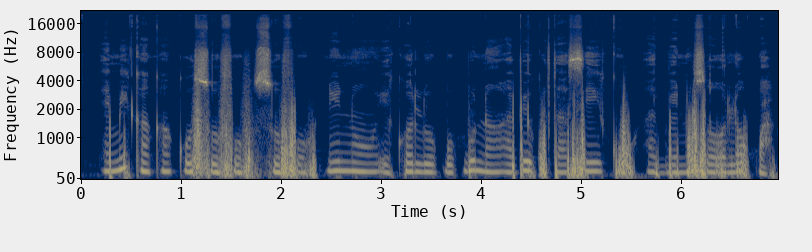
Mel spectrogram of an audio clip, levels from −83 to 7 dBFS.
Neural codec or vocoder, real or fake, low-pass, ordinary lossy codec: none; real; none; none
